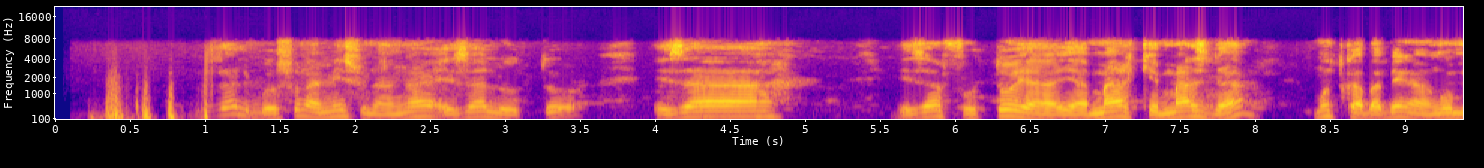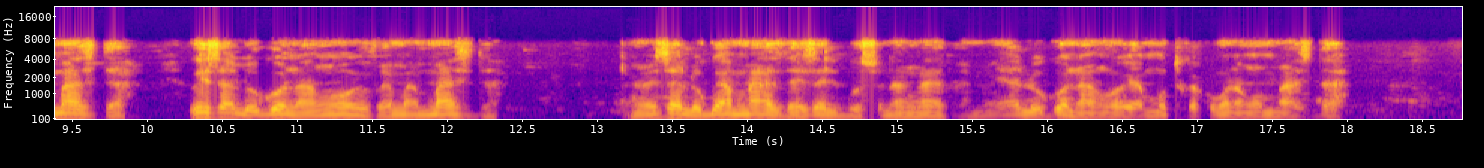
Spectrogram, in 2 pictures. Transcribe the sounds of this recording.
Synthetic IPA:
e˨za˦li˨bo˨so˦na˨mi˦su˨na˨ŋɡa˦e˨za˦lo˨to˦ | e˨za˦ | e˨za˦fo˨to˦ja˨ja˨ma˦ʁke˨ma˦sda˦ | mo˦tu̥˨˦ka˨ba˨be˦ŋɡa˨ja˨ŋɡo˦ma˦sda˨ | o˦je˨za˦lo˨ɡo˦na˨ja˨ŋɡo˦jo˨vʁɛ˨mã˦ma˦sda˨ | ja˨ɡo˦e˨za˦˨lo˨bo˦ja˨ma˦zda˨e˨za˦li˨bo˨so˦na˨ŋɡa˦˨vʁɛ˨mã˦e˨za˦lo˨ɡo˦na˨ja˨ŋɡo˦ja˨mo˦tu̥˨ka˨ko˦mɔ˦n˨a˨ŋɡo˦ma˦sda˦

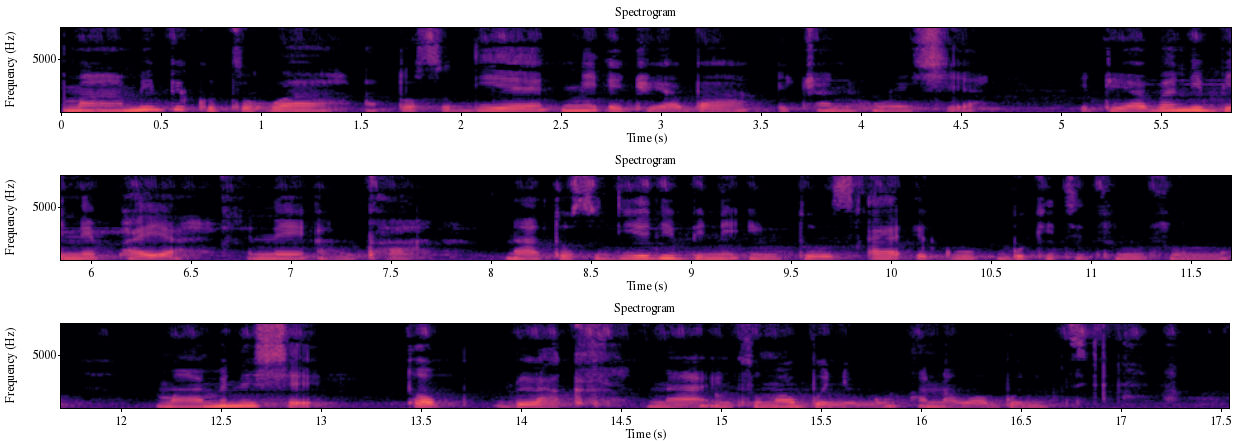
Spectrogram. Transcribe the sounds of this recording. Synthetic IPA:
mãː˨mɪ̃˦bi˦kʰʊ˨tʰʊ˨hʊ˦a˦a˨tʰɔ˨sʊ˨dɪ˦ɛ˦nɪ̃˦ʔɛ˨dɥi˨a˨ba˦ɛ˦t͡ɕᶣa˦nʊ̃˨hʊ̃˦ɛ˦ɕi˦a̰˨ | e˨dɥa˨ba˦nɪ̃˦bi˨nɪ̃˦pʰa˦ja˨nɪ̃˦ʔa˨ŋ˨kʰaː˦ | nã˨a˨tʰɔ˨sʊ˨dɪ˦ɛ˦nɪ̃˦bi˨nɪ̃˦ʔn˨tʰo˦˨sa˨ʔe˨ɡu˦bo˦kʰi˦tʰi˨tʰũ˨n˨˦tʰũ˦mːũ˦ | mãː˨mɪ̃˦nɪ̃˦ɕɛ̰˨ | tʰɔ˦p̚bla˦knã˨n̩˨tʰũ˨mã˦bo˨nĩ˨mũ˦a˦nã˨wa˨bɔ˦nĩ˨tʰi̥˨

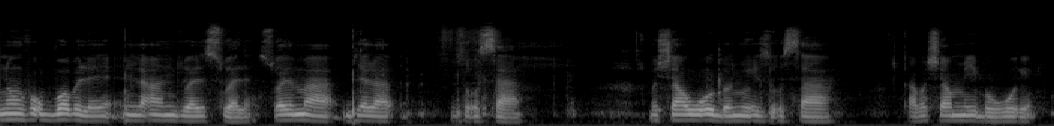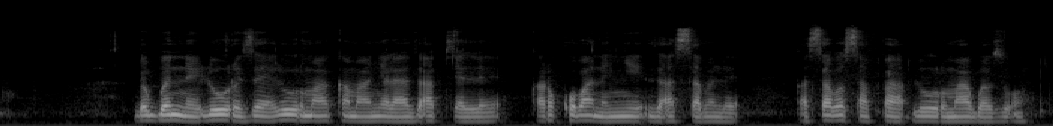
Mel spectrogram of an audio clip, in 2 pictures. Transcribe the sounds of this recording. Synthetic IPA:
nɨ˦n˦vʊ˦ʔʊ˦bɔ˦bɨ˨lɨ˨n̩˦la˦ʔa˦n̩˦dɔ˦lɨ˦sa˨lɨ˨sa˦lmaː˦bɛ˦la˨ | zʊ̰˨ʔʊ˨saː˨ | bɛ˦ʃɛ˦kwʊ˦ʔɪ˦bɛ˨ɲu˦ʔɪ˦zʊ̰˨ʔʊ˨saː˦ | ka˨bɛ˦ʃɛ˦bmiː˦bɨ˨wʊ˦ʔɪ˦ | bɛ˦ɡ͡bɨ˦nːɨ˨lo˦hɾɨ˨za˦ja˨lo˦hɾɨ˨maː˦ka˦maː˨ɲɛ˦la˨za̰˦ʔpi˨ɛ˨lːɨ˦ | ka˨ɾɨ˦kʊ˦ba˦nɨ˨˦ɲɛ˦za̰˦ʔsa˨bɨ˦nlɨ˨ | ka̰˨sa˦bɨ˦sa˨bpːa˦lo˦hɾɨ˨maː˦ɡ͡ba˨zʊ̰˦˨ʔʊ˨

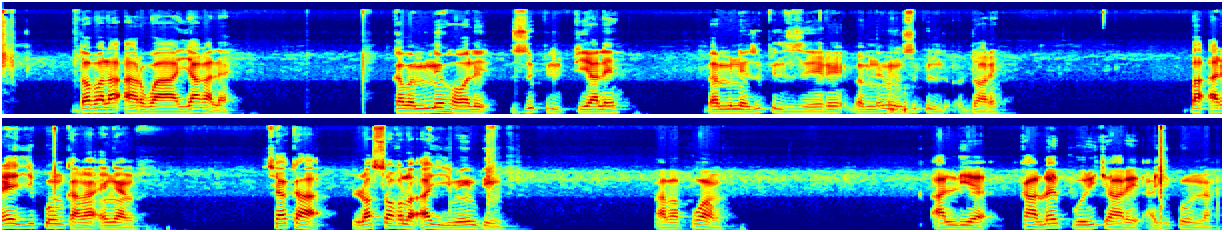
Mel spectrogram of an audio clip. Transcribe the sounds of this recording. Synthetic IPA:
dɔ˦ba˦la˦ʔa˨ɾɪ˨waː˨ja˦ɣa˨lɛ˨ | ka˨βa˨mi˦ne˦ɦɔː˨lɪ˨ | zu˦pi˨lpɪ˨ɛ˨lɪ˦ | ba˨mi˨ne˨zu˦pi˨lzɪː˨ɾɪ˦ba̰˨mi˨ne˦mi˨n˨zu˦pi˨ldɔ˨ɾɪ˦ | ba˨ʔa˨ɾɛ˦d͡ʒi˦k͡po˦ŋka˨ŋa˦ʔɪ̰˦ŋɛ˨ŋ | t͡ʃɛ˦ka˨ | lɔ˦sɔ˦ɣlɔ˦ʔa˨ji˨mɪ˦ŋbi˨ŋ | a̰˨βa˨pʊ˦ɔ˦˨ŋ | a̰˨lɪ˨ɛ˨ | ka˨la˦ɪ˦pu˨o˨ɾi˦t͡ʃaː˦˨ɾɪ˨ʔa̰˨d͡ʒi˦k͡po˦ŋna˨

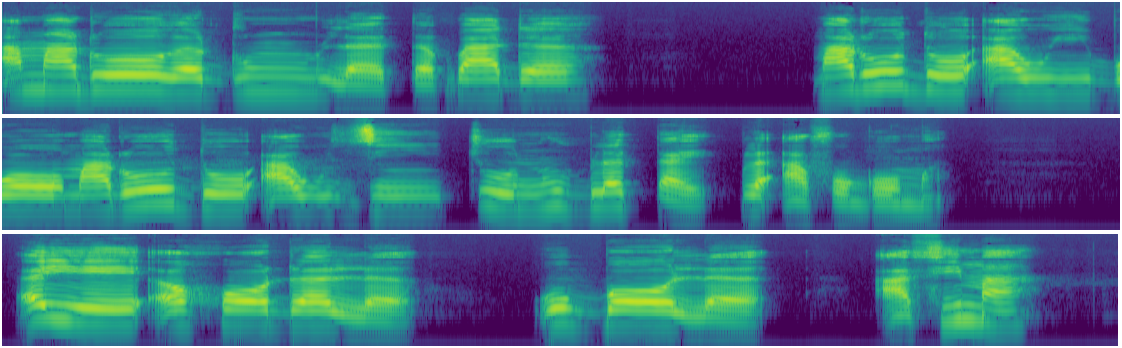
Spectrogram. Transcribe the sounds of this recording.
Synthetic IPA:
a˨mã˨ɖə˦wo˦ɣə˨ɖu˦mlə˨t̪ə˨ɸa˦ɖə˦ | mã˨ɖə˦wo˦d̪o˦ʔa˨wu˨ji˨bɔ˦mã˨ɖə˦wo˦d̪o˦ʔa˨wu˨d͡ʑĩ˦t͡ʃo˦nũ˦blə˦t̪a˨i˨k͡plə˦ʔa˨fɔ˨ɡɔ˨mə̰̃˨ | ə˦je˦ə˦xɔ˦ɖə˦lə˨ | wʔo˦ɡ͡bɔ˦lə˨ | a̰˨fi˦mã˦

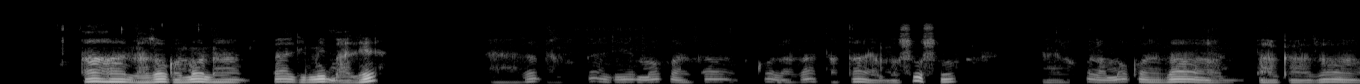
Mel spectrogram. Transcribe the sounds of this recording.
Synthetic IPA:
a˦wa˦na˨zo˦ko˨mɔ˦na˨mi˨ba˦li˨mi˦ba˨le˦˨ | a˨za˦ba˨mi˨ba˦li˦mɔ˦kɔ˦a˨za˦lo˨ko˦la˨za˦ta˨ta˦ja˨mo˨su˦su˨ | lo˨ko˦la˨mɔ˦kɔ˦a˨za˦˨pa˨ka˨e˨za˦

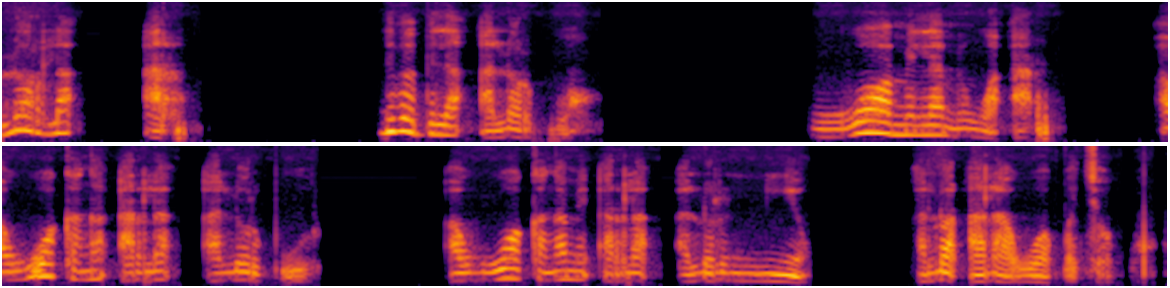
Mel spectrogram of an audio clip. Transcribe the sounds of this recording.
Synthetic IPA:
lɔ˦ɾla˦ | a˨ɾɪ˨ | nɪ˦ba˦bɪ˦la˦a˨lɔ˦ɾɪ˨pʊ˦˨ɔ˨ | wʊ˨wɔː˦mɪ˦la˦mɪ˦wa̰˨ʔa˨ɾɪ˨ | a˨wʊ˦ɔ˦ka˨ŋa˦a˨ɾɪ˨la˦ | a˨lɔ˦ɾɪ˨po̰ː˨ɾ | a˨wʊ˨wɔ˦ka˨ŋa˦mɪ˦ʔa˨ɾɪ˨la˦ | a˨lɔ˦ɾɪ˦ni˦ɛ˨ | a˨lɔ˦ɾa˨ɾla˦a̰˨wʊ̰˦a˦k͡pa̰˨t͡ʃɔ̰˦˨bɔ˨

